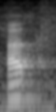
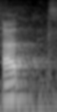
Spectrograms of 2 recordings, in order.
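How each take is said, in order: No difference in how they are said.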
